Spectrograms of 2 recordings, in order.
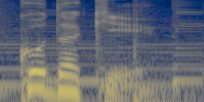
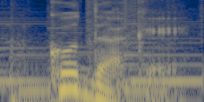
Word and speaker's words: Кодаки: Його офіційна назва Кодаки. Саме так. З наголосом на останній склад ви знайдете його в довідниках. Але тут, на місці для всіх, хто тут живе, це село завжди було і є Кодаки. Ця маленька різниця у наголосі лише перша загадка цього місця.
